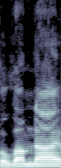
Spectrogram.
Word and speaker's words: ALVMNII: I'm also in a group called Alumni, which is spelled ALVMNII.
